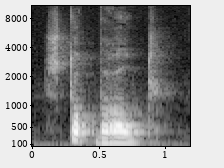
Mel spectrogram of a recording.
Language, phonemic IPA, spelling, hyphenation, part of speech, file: Dutch, /ˈstɔk.broːt/, stokbrood, stok‧brood, noun, Nl-stokbrood.ogg
- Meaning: baguette (elongated French type of bread)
